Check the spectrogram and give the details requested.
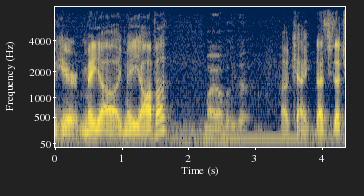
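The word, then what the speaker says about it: Maiava: So, at quarterback, uh Jaden, and you help me with the pronunciation here, Maya Mayava.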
